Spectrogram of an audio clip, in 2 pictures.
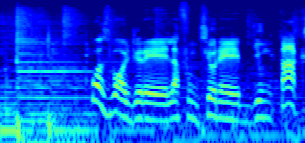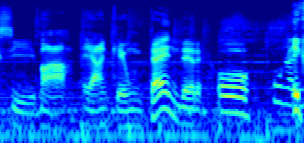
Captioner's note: speaks in foreign language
